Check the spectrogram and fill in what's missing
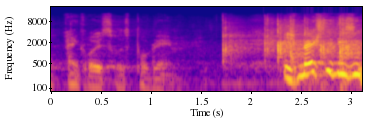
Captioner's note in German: Beifall AfD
